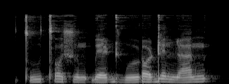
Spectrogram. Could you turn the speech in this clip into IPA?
tʼutʼɔʃon ɓɛ ɖʱu ɽɔɖɛnɳan

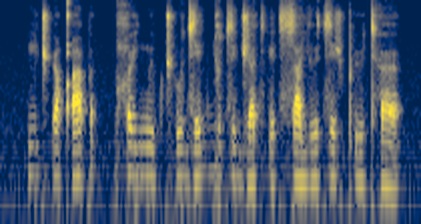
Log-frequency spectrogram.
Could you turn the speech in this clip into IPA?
it͡ʃʼʉqʼɐp | χʉj ŋ͡mɨp t͡ʃʼud͡zed ɟut͡sɨd͡ʒɐ t͡sʼet͡ssaj ɨ t͡seʃpʼʉ tʰɐ

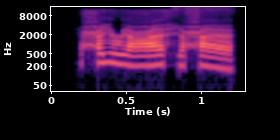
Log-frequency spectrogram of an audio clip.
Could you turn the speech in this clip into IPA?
ħiɹe ʕæhi ħæ

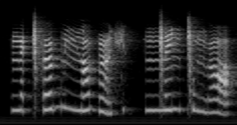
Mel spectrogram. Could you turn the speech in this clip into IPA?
ŋæǀʰœ byɲnɑ̃ pœ̃ç | ŋ͡ǀeɲǀu ŋɡɑ

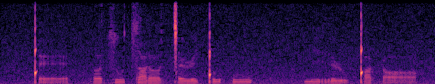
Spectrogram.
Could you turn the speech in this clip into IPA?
ǃɛ̰ | ʌt͡su t͡sɑɾʌ ǀɛɭiǃuhu | mirɪɭṵ ǃɑkɑ̰

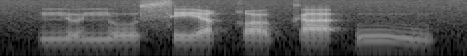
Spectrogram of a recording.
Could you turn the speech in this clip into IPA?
nɵnose qokaʔu

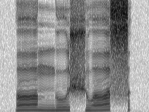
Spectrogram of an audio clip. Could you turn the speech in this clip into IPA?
ɤ n̪uʃwɤs

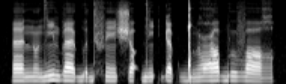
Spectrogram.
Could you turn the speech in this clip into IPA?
æ nõdĩ bæ ɡʷidfẽ ʃɒʔdĩʔ ɠæpɡ͡ǃũ ʕɒ buvɒʁ

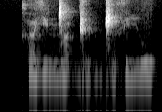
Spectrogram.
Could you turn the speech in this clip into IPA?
kʰʌzʲɒŋ͡ǀɒ ɡ͡ǁuɡɡ͡ǁʌs iw

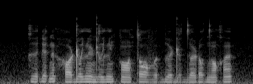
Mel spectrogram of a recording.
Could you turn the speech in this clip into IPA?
kɨɗɪ ɗə̃hɔɖo lʲɔ̃ɖɯlʲə̃ kɔ̃ tɔvɵ ɠɯɖɵ d̪ɵɽo d̪õχə̃

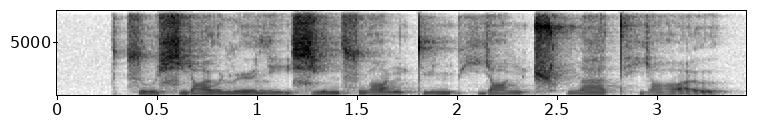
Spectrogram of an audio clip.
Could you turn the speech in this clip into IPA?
t͡su˨˦ɕjɑ˨˦ʊ̯ ɻɻ̩˥˨lḭ˨˩ ɕi˥˨nswɑ̰˨˩ŋt̪y˦npʰjɑ˦ŋ ʈ͡ʂʰwä˦ t̪ʰjɑ̰˨˩ʊ̯

